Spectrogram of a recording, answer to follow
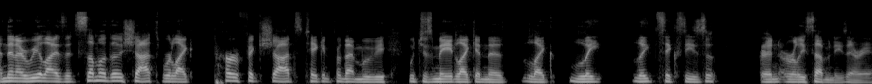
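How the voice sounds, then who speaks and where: With an American accent and an animated tone, a man speaks at a medium pitch and a moderate pace with ordinary pitch variation, against a quiet background in a dry, close sound with no echo. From US South (Huntsville, Alabama). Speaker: comedian and filmmaker. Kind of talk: casual chat. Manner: animated, laughs often.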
